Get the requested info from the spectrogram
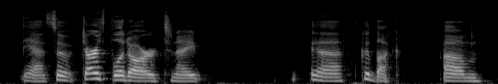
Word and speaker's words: Vladar: And somebody uh, from Canada was like, Later. Flater. That's his name. Flater. I'm like, mm-mm, that is not how to say it.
